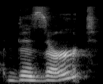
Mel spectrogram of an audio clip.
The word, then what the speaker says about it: dessert: And then we have dessert that we eat at the end of the meal, stress syllable 2, and then desert, sand, stress syllable 1, because sand only has 1 syllable.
